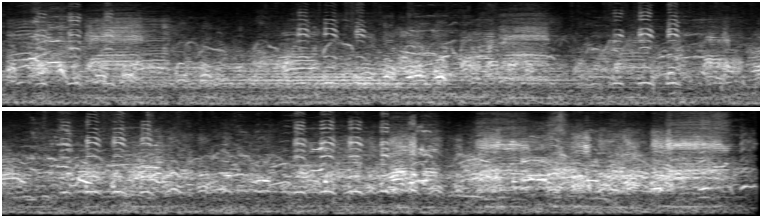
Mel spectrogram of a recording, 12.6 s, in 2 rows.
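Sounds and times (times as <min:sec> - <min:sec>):
helicopter passing over a lake in a city park: 0:00.0 - 0:10.1
geese honking: 0:00.0 - 0:12.6.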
